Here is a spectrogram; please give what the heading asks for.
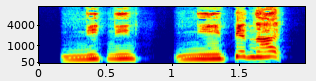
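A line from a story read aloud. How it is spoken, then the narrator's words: Angry embarrassed yelling. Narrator (Chinese): 他的脸色为之一变，随即恼羞成怒，指着我大叫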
